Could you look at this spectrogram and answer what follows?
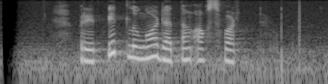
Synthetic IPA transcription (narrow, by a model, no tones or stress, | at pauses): b̥ɾet̪̚pit̪̚luŋɔɖat̪əŋʔɔksfɔrd̪̚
